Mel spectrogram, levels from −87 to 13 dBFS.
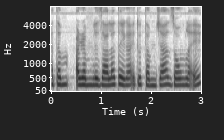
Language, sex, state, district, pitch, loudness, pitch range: Wancho, female, Arunachal Pradesh, Longding, 235 Hz, -13 LUFS, 230-250 Hz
